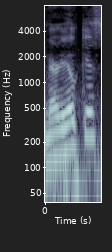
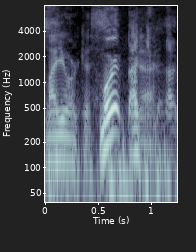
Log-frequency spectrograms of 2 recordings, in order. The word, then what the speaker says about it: Mayorkas: How do you pronounce his name? Mariocas? Mayorkas.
